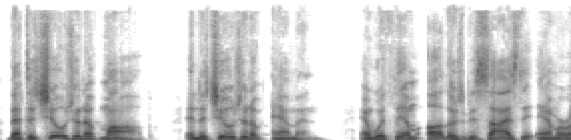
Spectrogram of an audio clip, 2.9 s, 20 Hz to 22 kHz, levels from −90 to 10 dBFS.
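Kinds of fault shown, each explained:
Audio read two samples at a time (double speed): The playback side takes each pair of samples as one frame, as if the stream had two channels or wider samples. The speech runs twice as fast and a full octave higher.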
